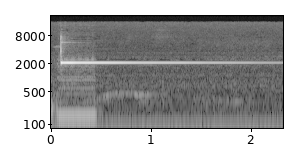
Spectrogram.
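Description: A single high ding: one clear tone that starts sharply and fades away slowly over a few seconds, like a chime or a struck bell.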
